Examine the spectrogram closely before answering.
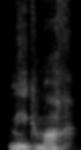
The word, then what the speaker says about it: Mi'kmaq: The problem is not a lot of people can make that soft ha sound at the end, right? Mi'kmaq.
